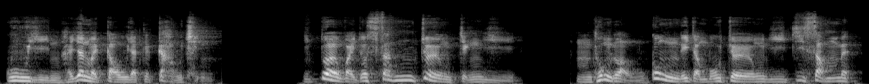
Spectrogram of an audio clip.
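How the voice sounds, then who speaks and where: A man's voice: medium pitch, sing-song, measured pace, bright, forceful tone, husky, heavily acted. A man with a Cantonese accent voicing a grave, earnest lord who urges others to duty in formal speech, in a storybook tale. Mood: urgent, grave.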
